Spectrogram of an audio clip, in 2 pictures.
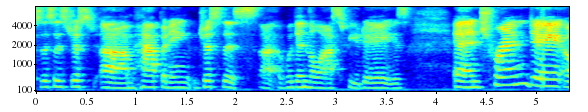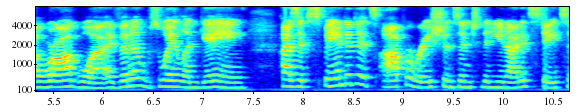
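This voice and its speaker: Woman, bright forceful voice, halting conversational delivery, casual news commentary, roomy echo. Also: medium pitch. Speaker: online commentator.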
